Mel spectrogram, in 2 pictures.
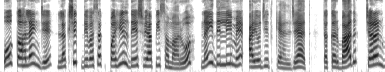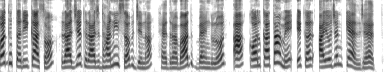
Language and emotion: Maithili, neutral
